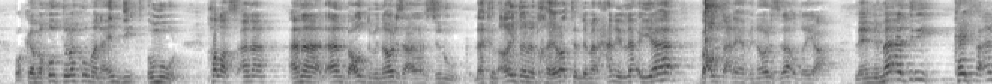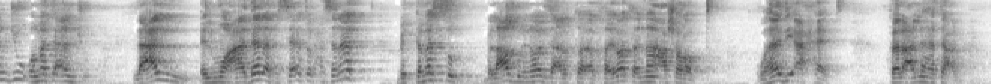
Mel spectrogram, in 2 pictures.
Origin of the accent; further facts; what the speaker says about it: Upper Egypt, Egypt; وانا صعيدي صعيدي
